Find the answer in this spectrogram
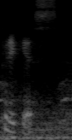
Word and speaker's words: Pittacus: how it looks like it's Bella Pittacus lore but it gets Pittacus it sounds like Spartacus or something anyway I am Number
